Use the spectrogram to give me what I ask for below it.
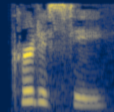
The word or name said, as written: curtesy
